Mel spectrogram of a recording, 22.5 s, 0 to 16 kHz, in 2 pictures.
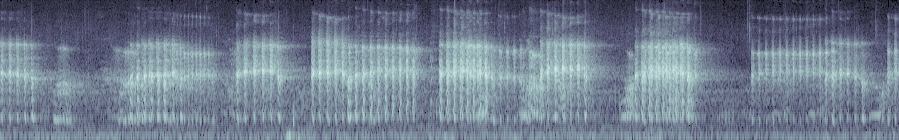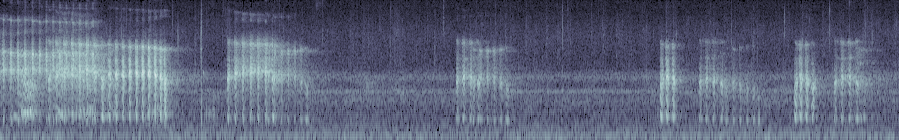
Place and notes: Heviz, Grenouille rieuse
Hungary, Heviz, frog
Kölcsey Ferenc St, Hungary, 21 April 2008, 22:22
